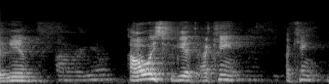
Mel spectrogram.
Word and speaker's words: amarillo: Amarillo. I always forget. I can't, Aramillo, or say it one more time.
